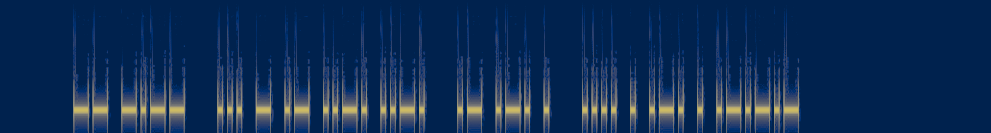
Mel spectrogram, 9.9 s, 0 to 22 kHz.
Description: Morse code, heard as a keyed tone, about 25 wpm, 700 Hz. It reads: MY STAFF ARE HERE.
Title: Sentences from Top 1200 Words 25wpm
